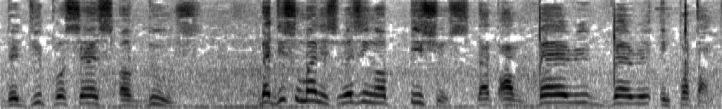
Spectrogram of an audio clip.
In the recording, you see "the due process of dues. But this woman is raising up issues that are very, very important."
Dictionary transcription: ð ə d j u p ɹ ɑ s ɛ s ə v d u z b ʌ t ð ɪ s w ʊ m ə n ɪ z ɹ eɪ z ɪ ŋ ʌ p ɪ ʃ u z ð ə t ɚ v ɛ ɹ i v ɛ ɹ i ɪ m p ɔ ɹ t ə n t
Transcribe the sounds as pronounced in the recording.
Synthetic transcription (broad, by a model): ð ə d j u p ɹ ɑ s ɛ s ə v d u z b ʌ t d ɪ s w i m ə n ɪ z ɹ eɪ z ɪ ŋ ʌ p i ʃ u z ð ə t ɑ v ɛ ɹ i v ɛ ɹ i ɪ m p ɔ t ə n t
